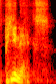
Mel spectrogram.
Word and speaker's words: Penix: do you say let's let's do uh it's penix Michael penix Jr how how many oh there's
